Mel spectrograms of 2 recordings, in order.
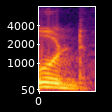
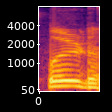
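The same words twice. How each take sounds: First: উড with a silent l; correct pronunciation. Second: উল্ড with the l sounded; wrong pronunciation. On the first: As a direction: model উড as "ud". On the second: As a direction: say উল্ড as spelt, l audible. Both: Shown as a demonstration. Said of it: "উল্ড নয়, উড".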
